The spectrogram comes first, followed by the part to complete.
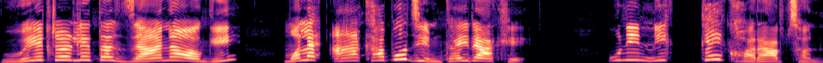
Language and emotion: Nepali, disgusted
